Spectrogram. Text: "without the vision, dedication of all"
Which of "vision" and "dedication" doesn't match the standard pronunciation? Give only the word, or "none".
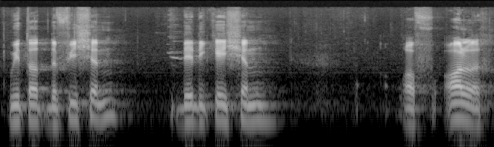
vision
